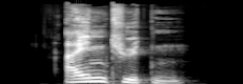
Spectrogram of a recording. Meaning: to bag, to pocket (e.g., evidence)
- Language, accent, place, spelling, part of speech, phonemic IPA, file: German, Germany, Berlin, eintüten, verb, /ˈaɪ̯nˌtyːtn̩/, De-eintüten.ogg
